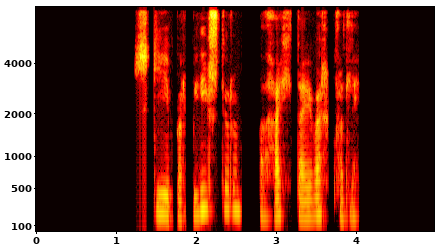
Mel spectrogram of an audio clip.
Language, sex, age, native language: Icelandic, female, 30-39, Icelandic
